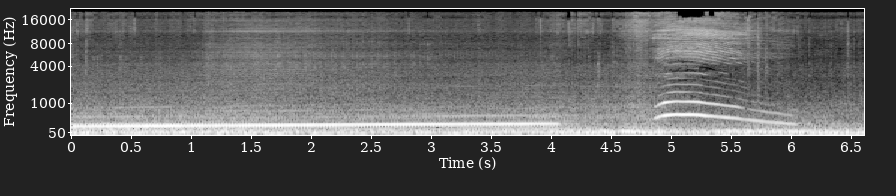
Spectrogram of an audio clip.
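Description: A car with a cold air intake hums steadily, its engine tone creeping slowly upward for several seconds. After a short pause comes one quick rev that rises sharply and then falls away, loud and close from inside the car.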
